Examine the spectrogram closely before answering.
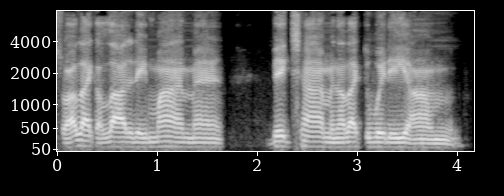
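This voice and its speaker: A man speaks in a fairly low voice with fairly even intonation. The sound is dry and close, with no echo. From New York. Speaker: rapper. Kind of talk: casual chat. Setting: studio.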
